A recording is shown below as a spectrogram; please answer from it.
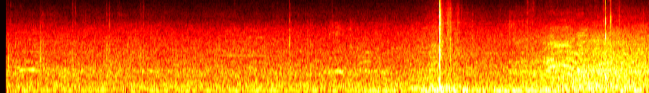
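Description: Ballpark crowd murmur, then a single sharp crack of a bat hitting a pitched ball into a ground ball about four and a half seconds in. Crowd noise rises after it.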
